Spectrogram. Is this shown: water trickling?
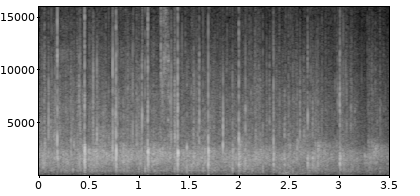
no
